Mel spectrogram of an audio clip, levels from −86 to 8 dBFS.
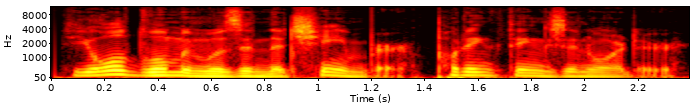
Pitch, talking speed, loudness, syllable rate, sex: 125 Hz, 275 wpm, -17 LUFS, 6.6 syllables/s, male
